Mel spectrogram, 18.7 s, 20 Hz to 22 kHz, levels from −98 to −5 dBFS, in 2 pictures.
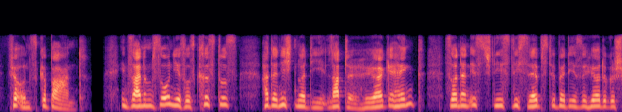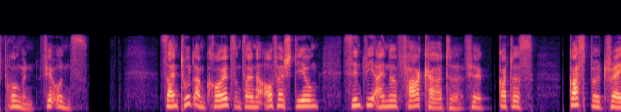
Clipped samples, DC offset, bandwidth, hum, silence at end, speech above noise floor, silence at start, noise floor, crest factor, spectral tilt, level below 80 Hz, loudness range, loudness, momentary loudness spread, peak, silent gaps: under 0.1%; under 0.1%; 7.4 kHz; none; 0 s; 37 dB; 0.15 s; -61 dBFS; 24 dB; -4.5 dB/octave; -74 dBFS; 4 LU; -24 LUFS; 14 LU; 0 dBFS; 1.44-1.54 s, 10.68-10.73 s, 10.85-10.94 s, 16.76-16.80 s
